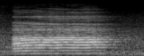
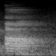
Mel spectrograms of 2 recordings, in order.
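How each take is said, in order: First: The pitch stays high and level. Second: The syllable is short and light. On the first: "아를 가지고 일성을 내면은요. ... 이게 일성의 음가입니다. 그래서 일성이 되게 높아요" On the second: "경성은 그냥 가볍게 아 이렇게 처리하죠"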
